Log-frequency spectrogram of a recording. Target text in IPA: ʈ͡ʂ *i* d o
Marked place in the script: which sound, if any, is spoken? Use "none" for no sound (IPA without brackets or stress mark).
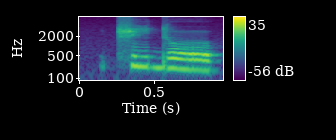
i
